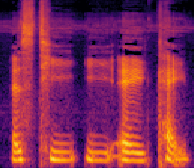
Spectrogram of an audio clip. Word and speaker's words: steak: S T E A K，特别注意一下它的发音，这个 E A 发 A 的声音，steak，steak。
